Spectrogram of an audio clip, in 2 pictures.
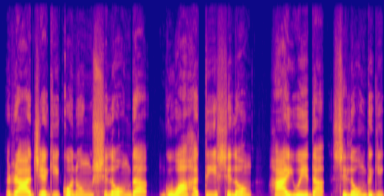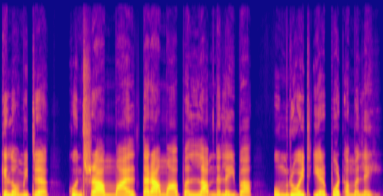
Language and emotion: Manipuri, neutral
